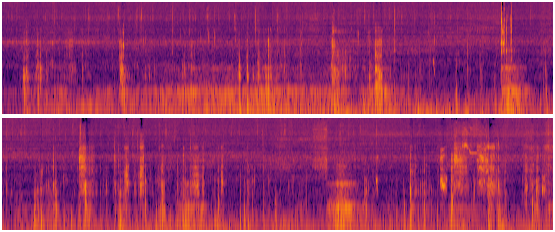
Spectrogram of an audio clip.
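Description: Muffled underwater sound picked up by the camera while diving: a steady low rumble of water moving around the housing, with scattered clicks and knocks throughout and some gurgling near the end.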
